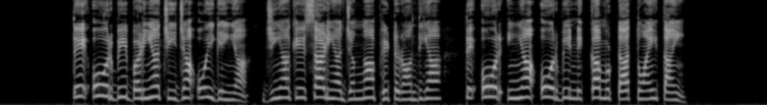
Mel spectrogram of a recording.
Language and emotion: Dogri, neutral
